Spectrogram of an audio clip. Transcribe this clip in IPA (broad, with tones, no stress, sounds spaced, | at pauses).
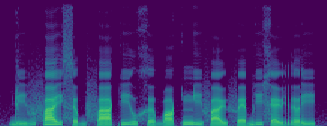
ɖ i˧˩ v f a˥˧ i̯ s ə˩˧ b f a˧ k i˥˧ u̯ x ə˧ b ɑ˧˩ k ɲ i˥˧ f a˩˧ y̯ f ɛ˩˧ b i˥ x ɛ˧ y̯ r ə˧ ɾ i˥˧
